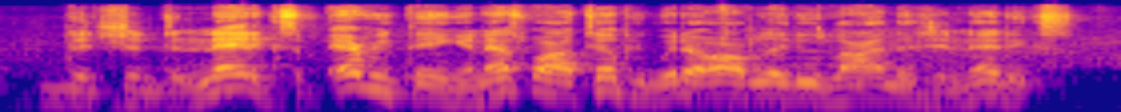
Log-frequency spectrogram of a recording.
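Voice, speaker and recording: A man talks at a very fast pace with a fairly high pitch and very wide pitch swings, while noticeable background noise runs underneath. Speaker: livestreamer. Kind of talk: livestream monologue. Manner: loud; animated.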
